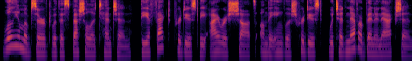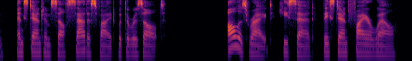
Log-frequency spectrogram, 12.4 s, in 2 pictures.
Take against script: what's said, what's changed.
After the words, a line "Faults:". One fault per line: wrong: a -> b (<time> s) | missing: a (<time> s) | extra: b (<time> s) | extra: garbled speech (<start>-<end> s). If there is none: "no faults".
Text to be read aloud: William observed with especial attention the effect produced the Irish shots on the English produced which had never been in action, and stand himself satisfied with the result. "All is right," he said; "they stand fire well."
William observed with especial attention the effect produced the Irish shots on the English produced which had never been in action, and stand himself satisfied with the result. "All is right," he said; "they stand fire well."
Faults:
no faults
